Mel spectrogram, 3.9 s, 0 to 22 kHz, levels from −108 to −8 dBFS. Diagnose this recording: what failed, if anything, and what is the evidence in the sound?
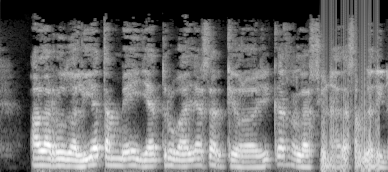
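The failure is at the driver and buffer stage: processor overload crackle from 3.19 to 3.79 s, near the end of the speech. The sound breaks into a dense, gritty tearing that sits on top of it for just over half a second and then stops. Very short buffers, around a millisecond and a half each, were missed roughly a hundred times and skipped, leaving hard-edged gaps. Network packet loss would produce fewer, longer dropouts rather than this fine, continuous crackle.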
